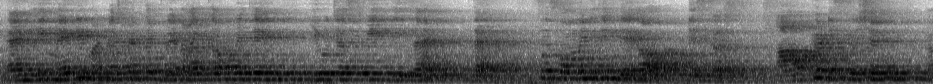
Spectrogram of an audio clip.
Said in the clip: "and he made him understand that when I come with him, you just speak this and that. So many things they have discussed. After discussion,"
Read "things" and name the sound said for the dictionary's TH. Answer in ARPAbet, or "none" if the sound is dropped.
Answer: T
